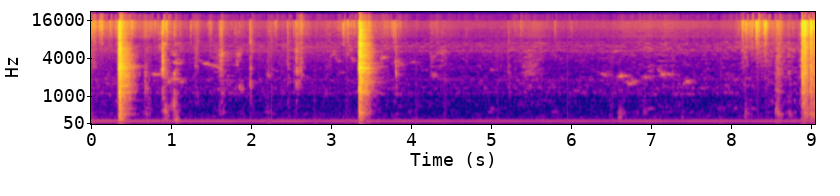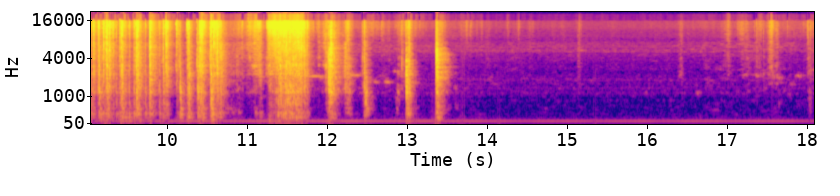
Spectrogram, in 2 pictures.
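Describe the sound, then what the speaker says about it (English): Brisk bursts of tarot cards being shuffled and split, a flurry of riffling clicks and slaps lasting a few seconds, with a steady low hum and scattered soft taps around it. "Shuffle and split."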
